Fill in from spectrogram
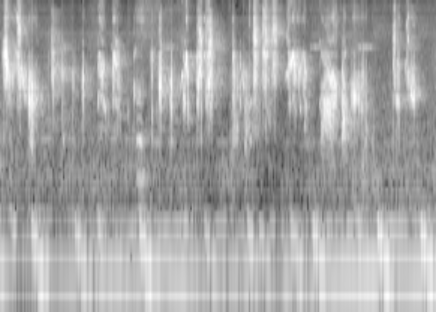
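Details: Chattering pet budgie delivering a dense stream of short chirps, clicks and squeaky warbles, backed by a steady low knocking thump repeating through the background.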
